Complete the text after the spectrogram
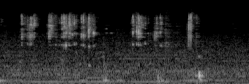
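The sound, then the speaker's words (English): Dice clatter and rattle in a few quick bursts of bright, clicky knocks, pausing briefly before tumbling again and settling. No voices are heard. “I'll just roll my dice.”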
